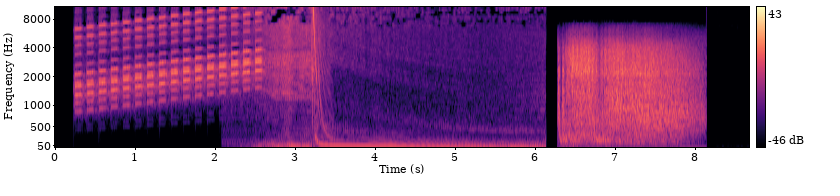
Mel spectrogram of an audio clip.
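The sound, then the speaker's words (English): A pocket-sized antimatter death ray gun fires with a quick run of rising electronic beeps charging up, then a sharp zap that sweeps down into a heavy rumble, a brief cut, and a harsh, loud blast. “he reached for his pocket-sized antimatter death ray gun of doom and pulled the trigger.”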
